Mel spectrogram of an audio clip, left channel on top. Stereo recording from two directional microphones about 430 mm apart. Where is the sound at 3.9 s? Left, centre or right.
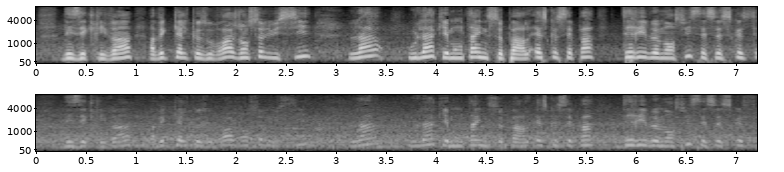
Left.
